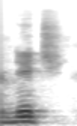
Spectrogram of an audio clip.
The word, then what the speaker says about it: niche: niche skill set right of a niche or niche depending on how you pronounce it uh skill set that's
